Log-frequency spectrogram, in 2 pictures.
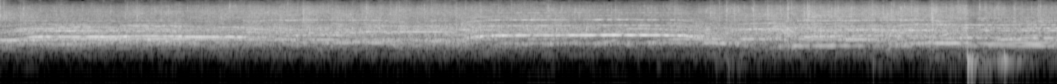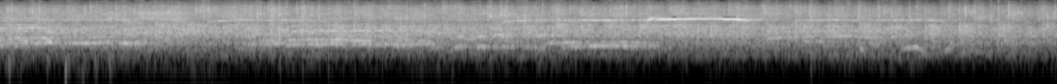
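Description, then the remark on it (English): A crowd at a Christmas production applauds steadily for about twenty seconds, the dense clapping holding loud and even, with overlapping cheers and whoops rising above it throughout. “Come on, can you give us another round of applause here?”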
